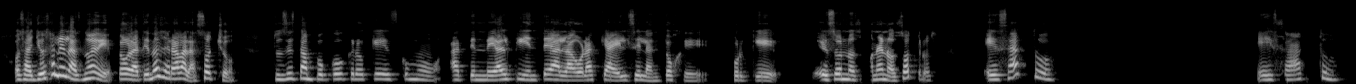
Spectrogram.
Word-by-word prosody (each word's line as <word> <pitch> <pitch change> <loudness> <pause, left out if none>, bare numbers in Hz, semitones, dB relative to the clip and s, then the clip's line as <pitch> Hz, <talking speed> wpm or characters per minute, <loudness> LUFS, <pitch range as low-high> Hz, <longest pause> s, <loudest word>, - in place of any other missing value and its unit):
o 225 - -1
sea, 220 -1 +4
yo 245 +5 +4
salía 430 +2 +6
a - - +4
las 230 -7 +4
9 275 0 +4
pero 245 0 +3
la 210 -2 +6
tienda 235 +10 +3
cerraba 265 -5 +5
a - - +5
las - - -4
8, 280 -1 -2 0.3
entonces 240 +3 -4
tampoco 245 -2 0
creo 235 -2 -6
que 245 0 -2
es 235 0 -6
como 230 -5 -8
atender 210 -1 0
al 230 +2 +3
cliente 230 -1 0
a 225 - +7
la 195 -1 +3
hora 205 +2 +1
que 210 - -3
a 190 - +5
él 190 +2 0
se 215 - -1
le 190 - -1
antoje, 175 +2 -8 0.2
porque 190 - -3 0.3
eso 245 - +1
nos 215 -3 0
expone 215 +2 -1
a - - +5
nosotros 195 -3 -3 0.4
exacto. 270 - -2 2.0
Exacto. 225 +2 -7
225 Hz, 175 wpm, -22 LUFS, 210-245 Hz, 2.0 s, a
